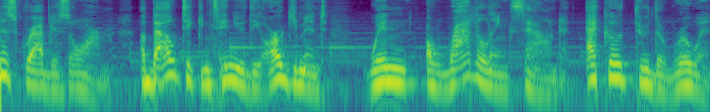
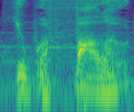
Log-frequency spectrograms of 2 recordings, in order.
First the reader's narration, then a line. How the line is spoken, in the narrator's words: whispered Sabinus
